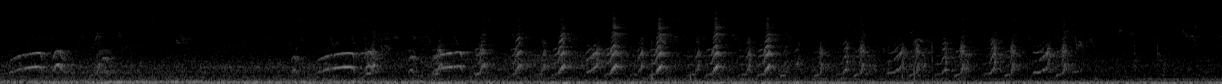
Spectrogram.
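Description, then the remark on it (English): Gambel's quail, a ground bird, calling: a few upward-swooping call notes, followed by a busy run of quick, sharp chips and notes. The birds sound clear over a steady low rumble. “All right, our fourth bird is a true favorite of the southwestern dwellers here in this area, the Gamble's quail.”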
